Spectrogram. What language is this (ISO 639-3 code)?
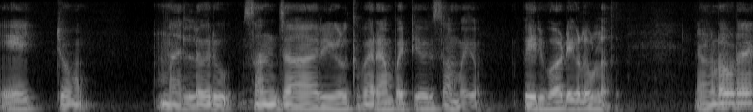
mal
